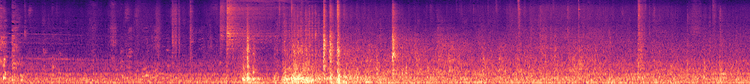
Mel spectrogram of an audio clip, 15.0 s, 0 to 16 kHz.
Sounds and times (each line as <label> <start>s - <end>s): ride by Nuernberg U-bahn 0.0s - 15.0s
